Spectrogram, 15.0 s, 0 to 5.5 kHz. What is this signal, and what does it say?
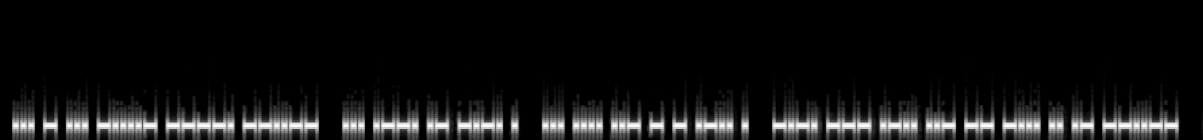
Morse code, heard as a keyed tone, about 25 wpm, 600 Hz. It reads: STS-9, SPACE SHUTTLE COLUMBIA,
